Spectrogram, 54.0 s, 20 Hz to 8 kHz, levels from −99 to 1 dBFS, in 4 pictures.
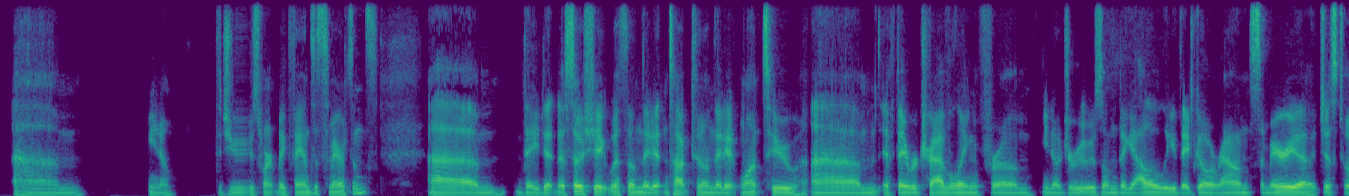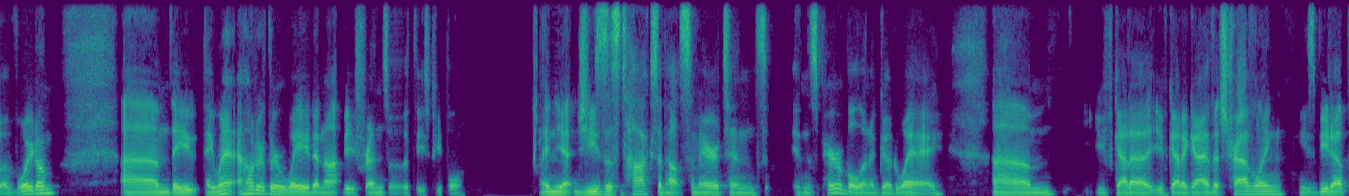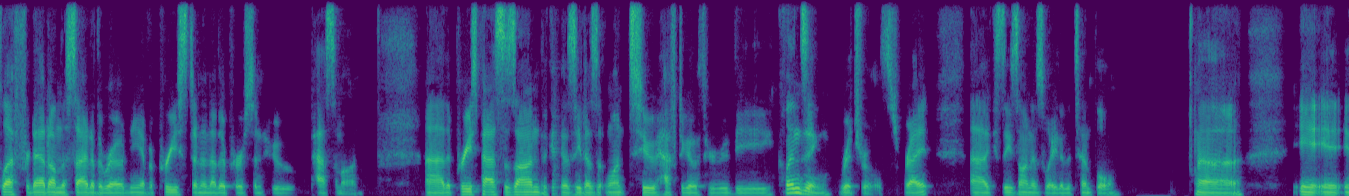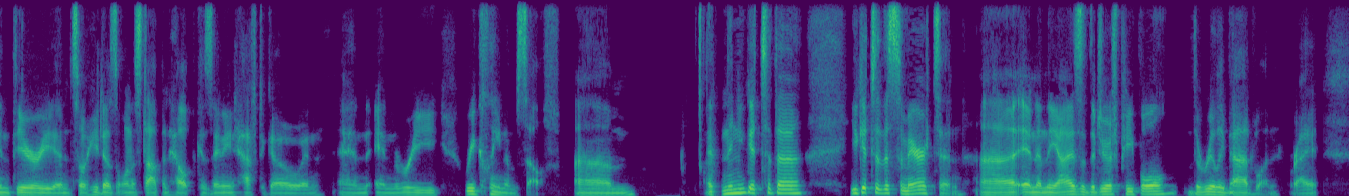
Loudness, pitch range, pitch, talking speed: -28 LUFS, 85-105 Hz, 95 Hz, 205 wpm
